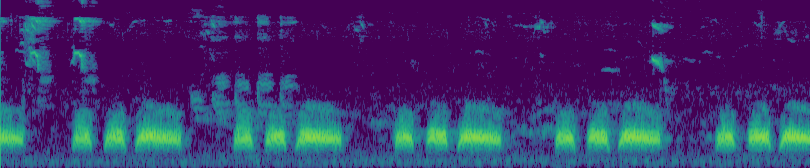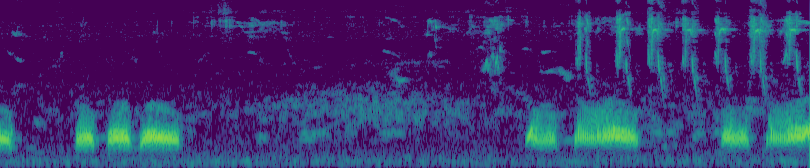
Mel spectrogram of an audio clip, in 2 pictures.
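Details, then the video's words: Spotted dove calling, as used for bird trapping: low hollow coos in short grouped phrases, a pause, then more coos, with faint high chirps from other birds. "The Sound Of the dove"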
